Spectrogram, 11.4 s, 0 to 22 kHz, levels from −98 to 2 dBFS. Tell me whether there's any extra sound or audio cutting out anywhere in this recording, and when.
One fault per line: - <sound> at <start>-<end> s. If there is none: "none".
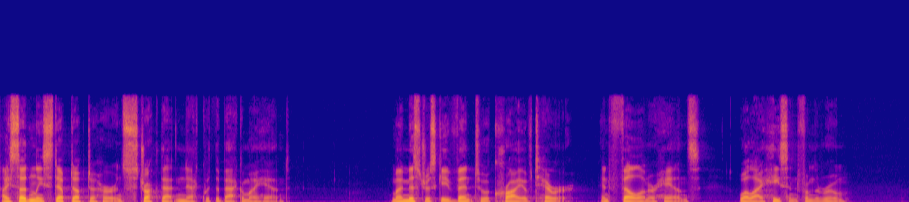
none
